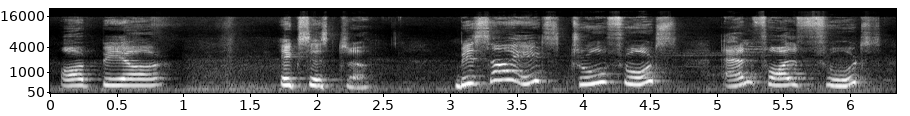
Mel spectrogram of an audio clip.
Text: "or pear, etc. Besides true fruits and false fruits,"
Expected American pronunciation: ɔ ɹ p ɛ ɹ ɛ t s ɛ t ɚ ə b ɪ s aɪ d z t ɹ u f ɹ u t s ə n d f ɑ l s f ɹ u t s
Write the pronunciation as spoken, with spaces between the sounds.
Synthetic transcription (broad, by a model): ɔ ɹ p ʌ ɹ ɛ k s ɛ t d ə b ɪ s aɪ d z t ɹ u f ɹ u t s ə n d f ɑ l f ɹ u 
